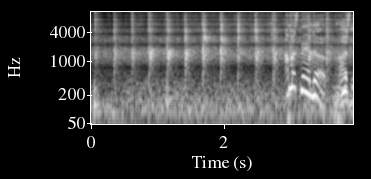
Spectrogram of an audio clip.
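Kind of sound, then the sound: crowd, hand clapping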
